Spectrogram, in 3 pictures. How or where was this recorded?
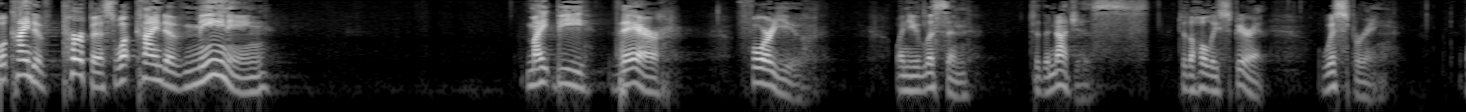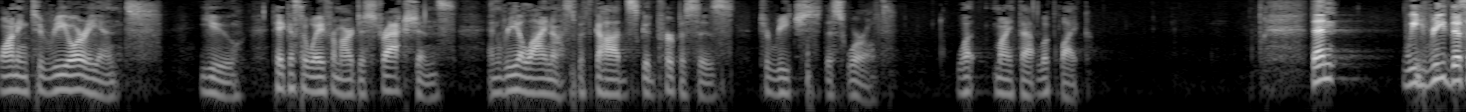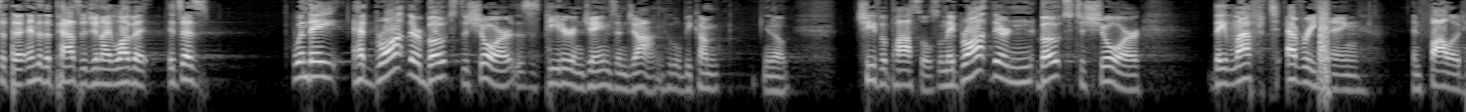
large echoing room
